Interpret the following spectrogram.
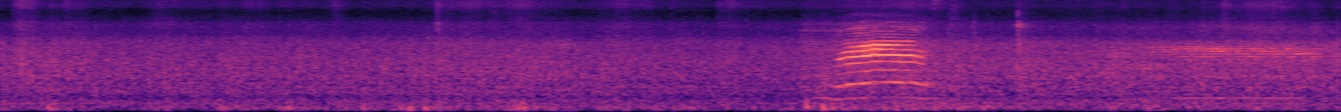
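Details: A cat being vaccinated against rabies and flu lets out a single drawn-out, wavering meow midway. Low background hum and soft handling noises fill the rest, followed by a faint thin tone.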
